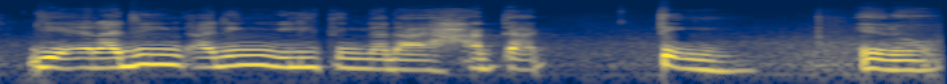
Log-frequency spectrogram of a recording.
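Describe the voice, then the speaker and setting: A woman speaks with a very deep, low pitch. Noticeable background noise runs beneath her voice. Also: ordinary pitch variation, moderate pace. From Ghana. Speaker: singer. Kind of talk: interview.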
